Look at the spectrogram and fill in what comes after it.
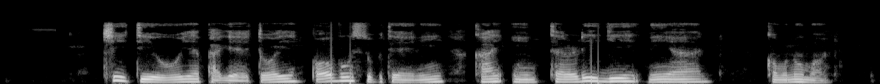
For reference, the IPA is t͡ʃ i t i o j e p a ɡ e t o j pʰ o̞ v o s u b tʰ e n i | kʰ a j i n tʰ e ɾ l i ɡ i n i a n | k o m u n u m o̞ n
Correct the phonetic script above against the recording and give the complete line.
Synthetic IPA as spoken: t͡ʃ i t i u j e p a ɡ e t o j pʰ o̞ v u s u b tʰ e n i | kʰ a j i n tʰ e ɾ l i ɡ i n i a n | k o m u n u m o̞ n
